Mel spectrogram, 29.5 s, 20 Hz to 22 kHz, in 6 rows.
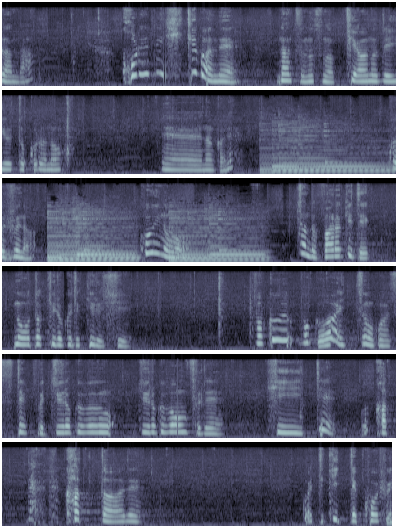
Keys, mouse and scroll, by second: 6.6 click, 14.9 middle click, 18.5 click, 19.7 click, 21.0 middle click, 22.2 middle click, 22.7 middle click, 24.3 click, 24.8 click, 25.6-26.6 drag, 27.2-28.5 drag.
